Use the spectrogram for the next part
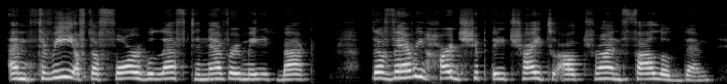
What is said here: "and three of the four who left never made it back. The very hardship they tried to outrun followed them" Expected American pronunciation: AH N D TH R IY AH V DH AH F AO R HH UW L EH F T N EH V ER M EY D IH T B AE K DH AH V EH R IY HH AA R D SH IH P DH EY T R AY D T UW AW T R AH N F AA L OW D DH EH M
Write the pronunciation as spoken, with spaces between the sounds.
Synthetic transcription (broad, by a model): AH N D TH R IY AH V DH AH F AO R HH UW L EH F T N EH V ER M EY D IH T B AE K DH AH V EH R IY HH AA R D SH IH P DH EY T R AY D T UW AW T R AH N F AA L OW D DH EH M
